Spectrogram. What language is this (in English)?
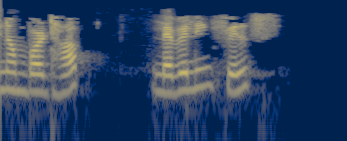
Assamese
